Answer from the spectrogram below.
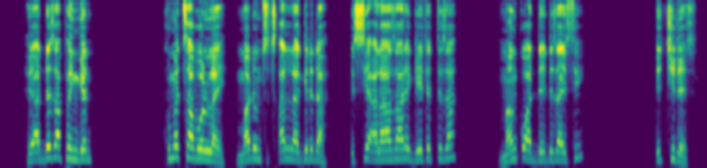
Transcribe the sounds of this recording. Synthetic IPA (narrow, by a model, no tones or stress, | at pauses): hɛɐd̪ːɛzɐpɛŋɡɛn | kʊmɛt͡sːaːbɔlːɐjmɐd̪ʊnt͡st͡sʼɐlːɐɡɪd̪ɪd̪ɐ | ɪsːɪjɐːlaːzaːɾɛɡe̞ːt̪ɛt̪ːɪzɐ | mɐŋkʼːɔɐd̪ːɛd̪ɪzɐjsːɪ | ɪt͡ʃːɪd̪e̞ːs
